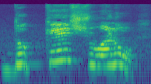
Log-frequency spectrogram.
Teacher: श पोटफोड्या श आहे, तो जीभ टाळूकडे गेली पाहिजे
